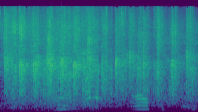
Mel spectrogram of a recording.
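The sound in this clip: A church audience applauds a departing couple who are about to give a final blessing. The clapping is steady and lively, and a brief voice rises through it midway.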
